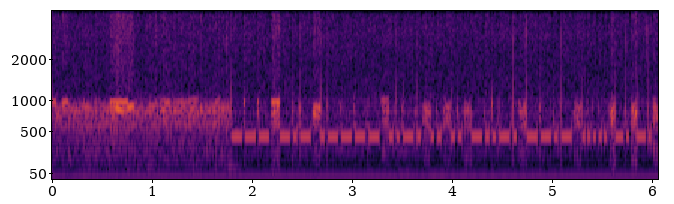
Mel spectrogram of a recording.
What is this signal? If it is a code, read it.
Morse code, heard as a keyed tone, about 36 wpm, 440 Hz, with noise. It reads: OK1FII/Q 5NN
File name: Pile UP CUC204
